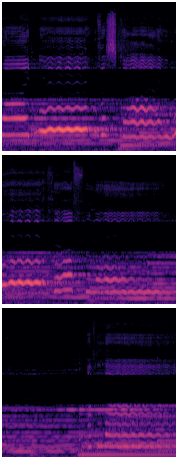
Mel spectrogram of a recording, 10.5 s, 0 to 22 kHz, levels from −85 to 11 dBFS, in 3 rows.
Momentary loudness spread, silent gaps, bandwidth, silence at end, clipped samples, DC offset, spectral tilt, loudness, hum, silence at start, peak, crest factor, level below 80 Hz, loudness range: 19 LU; none; 16 kHz; 0 s; under 0.1%; under 0.1%; -5.5 dB/octave; -31 LUFS; none; 0 s; -16 dBFS; 14 dB; -52 dBFS; 12 LU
